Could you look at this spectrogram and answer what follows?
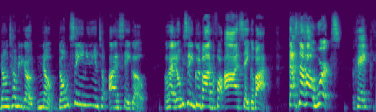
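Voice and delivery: loud, emphatic telling-off; mock scolding. Streamer telling viewers not to say goodbye early, mock scolding.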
